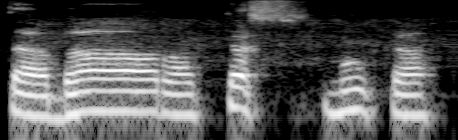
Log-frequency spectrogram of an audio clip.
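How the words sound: The two words run together smoothly. The speaker calls it right. "the correct way is to pronounce them together"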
